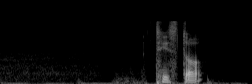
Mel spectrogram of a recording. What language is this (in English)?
Swedish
